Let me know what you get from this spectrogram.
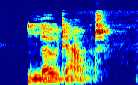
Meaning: The set of objects (e.g., equipment, supplies) to be carried into battle, onto a jobsite, etc.; all that one needs for a specific purpose
- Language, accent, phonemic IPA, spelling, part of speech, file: English, Southern England, /ˈləʊd.aʊt/, loadout, noun, LL-Q1860 (eng)-loadout.wav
